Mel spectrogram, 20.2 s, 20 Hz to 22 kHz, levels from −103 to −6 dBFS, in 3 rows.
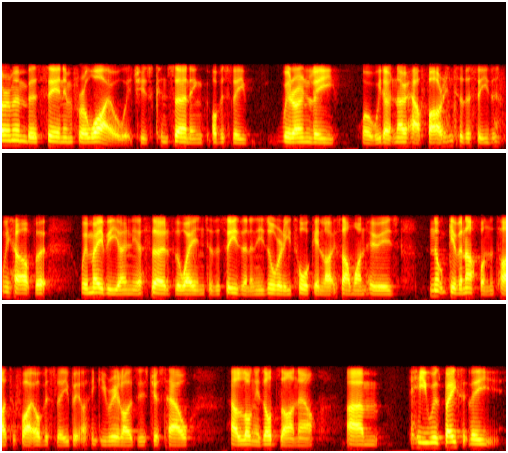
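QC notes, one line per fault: No fault to log for this speech clip.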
